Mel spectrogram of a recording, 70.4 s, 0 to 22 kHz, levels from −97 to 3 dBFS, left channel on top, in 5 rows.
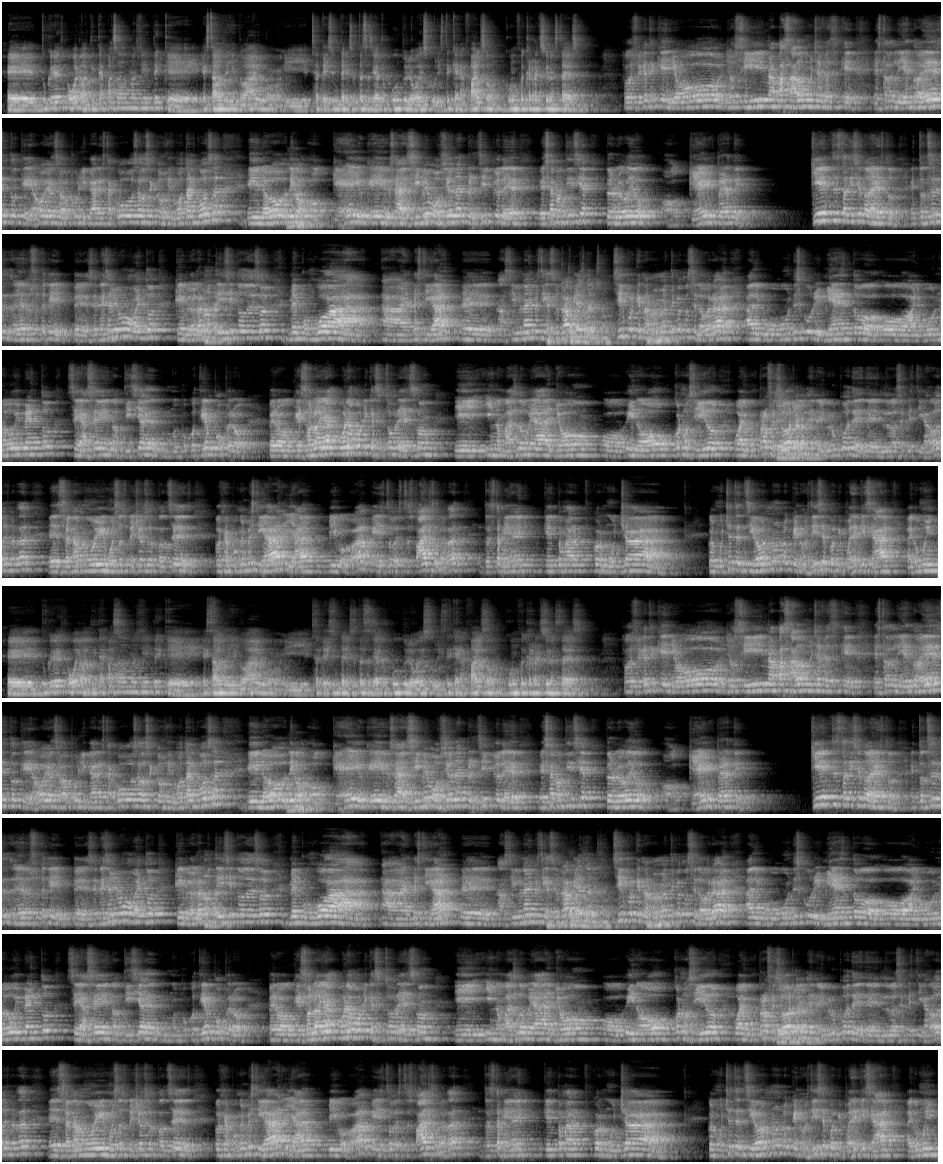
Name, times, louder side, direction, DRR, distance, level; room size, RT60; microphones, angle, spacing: voice 1, 0.0-8.8 18.3-18.7 31.2-31.5 36.3-36.4 36.7-37.3 37.8-38.1 53.9-54.4, left 1 dB, 45° left, -6 dB, 2.0 m, -26 dB
voice 2, 9.3-25.2 26.2-37.0 37.4-43.0 43.3-45.9 46.3-48.7 49.0-63.2 63.6-64.2 64.5-66.3 66.9-70.3, left 1 dB, 20° right, -4 dB, 2.0 m, -25 dB
9.6 x 7.7 x 2.7 m, 0.89 s
head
